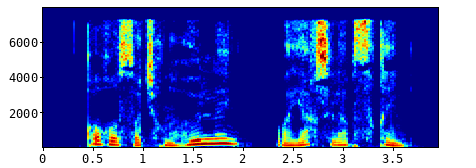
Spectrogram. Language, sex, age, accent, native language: Uzbek, female, 25-34, Buxoro, Uzbek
